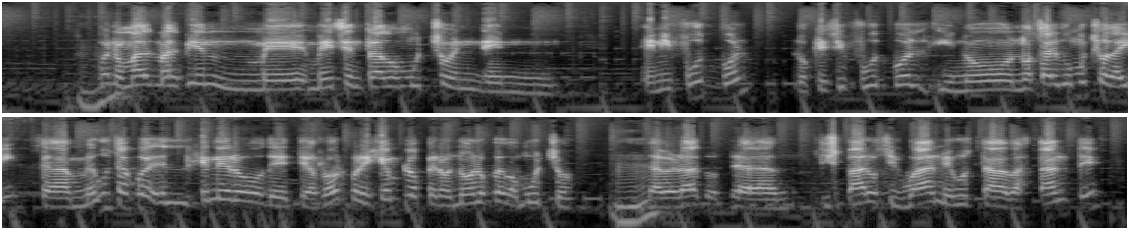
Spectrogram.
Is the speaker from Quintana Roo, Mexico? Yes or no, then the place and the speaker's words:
no; Oaxaca de Juárez, Oaxaca, Mexico; Y bueno, soy de Oaxaca de Juárez. Nací aquí y vivo aquí toda mi vida, he vivido acá.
